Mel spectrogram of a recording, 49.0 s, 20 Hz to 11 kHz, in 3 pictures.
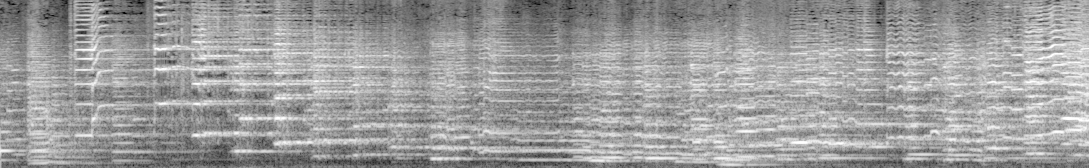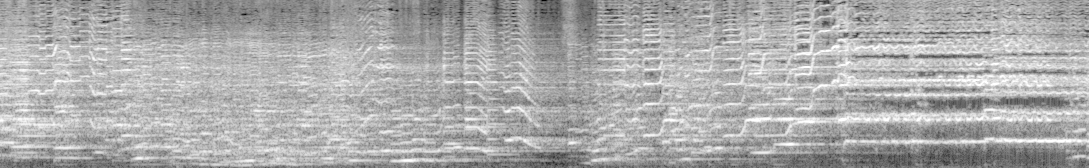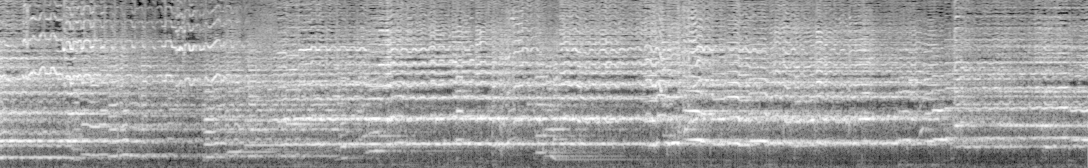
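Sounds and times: string trio playing classical piece: 0:00.0 - 0:49.0.

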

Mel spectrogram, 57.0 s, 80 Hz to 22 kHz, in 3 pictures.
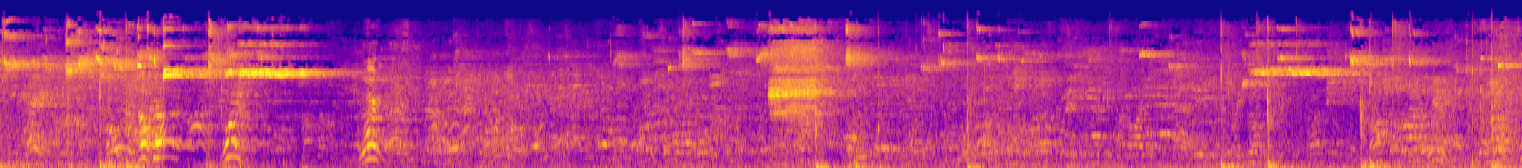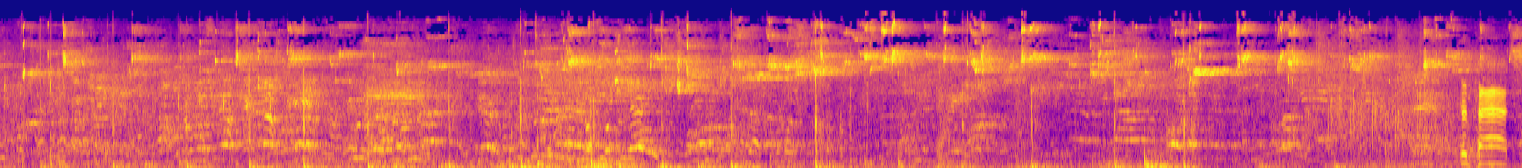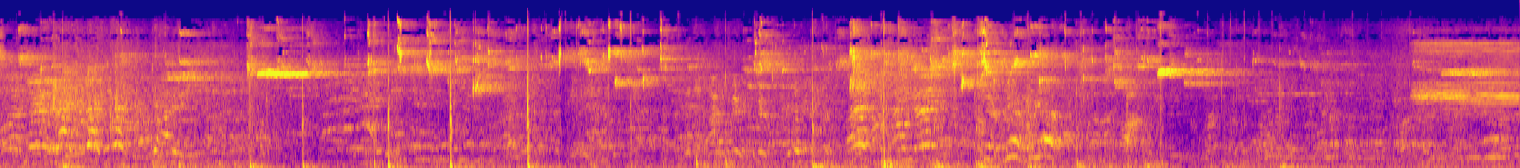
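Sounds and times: echoing voices: 0:37.2 - 0:40.2.

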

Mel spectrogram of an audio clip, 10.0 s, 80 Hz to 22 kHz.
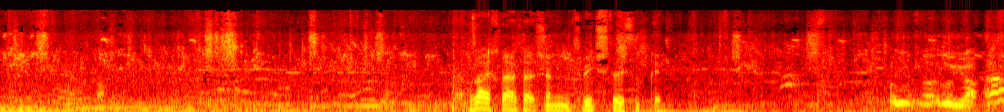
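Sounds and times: birds chirping and cooing: 0:00.0 - 0:10.0.

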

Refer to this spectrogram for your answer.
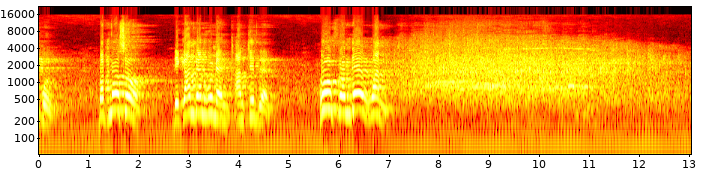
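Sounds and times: crowd applauding: 0:07.0 - 0:13.0.

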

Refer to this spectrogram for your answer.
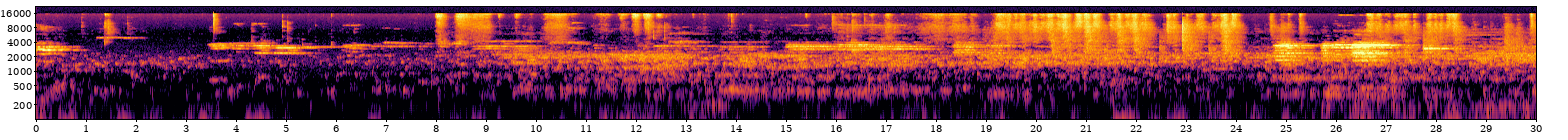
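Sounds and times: chalk squeaking on chalkboard: 0:08.0 - 0:12.6, 0:17.0 - 0:30.0.

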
